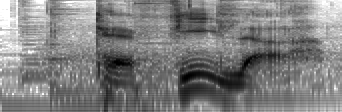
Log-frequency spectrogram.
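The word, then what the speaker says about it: תפילה: Hebrew noun for prayer listen carefully Ted C la the first letter is the table and it makes the sound as in taco it has the Sheva under it so you have a short a together they make the test sound the word is the noun for prayer tefillah let's review everything covered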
